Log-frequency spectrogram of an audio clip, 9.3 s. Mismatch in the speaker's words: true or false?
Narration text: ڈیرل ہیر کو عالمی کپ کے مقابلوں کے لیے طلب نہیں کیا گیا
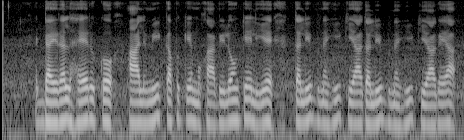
true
